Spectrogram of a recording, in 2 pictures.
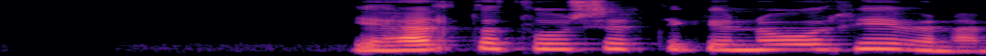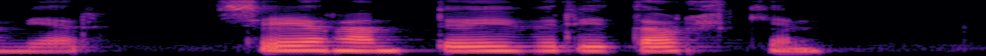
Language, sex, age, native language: Icelandic, female, 40-49, Icelandic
